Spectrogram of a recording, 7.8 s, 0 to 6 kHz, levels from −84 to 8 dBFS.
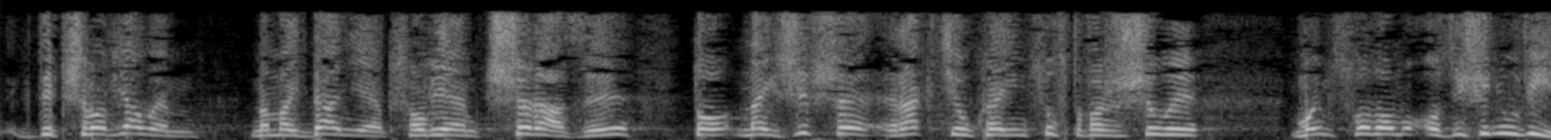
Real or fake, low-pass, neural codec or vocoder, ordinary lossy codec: real; 5.4 kHz; none; MP3, 32 kbps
